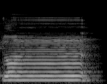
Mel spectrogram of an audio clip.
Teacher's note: غننے کے ساتھ اخفا ہوگا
